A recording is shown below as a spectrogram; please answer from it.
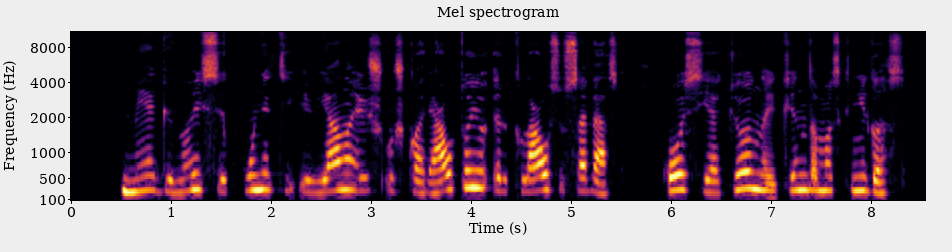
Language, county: Lithuanian, Panevėžys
